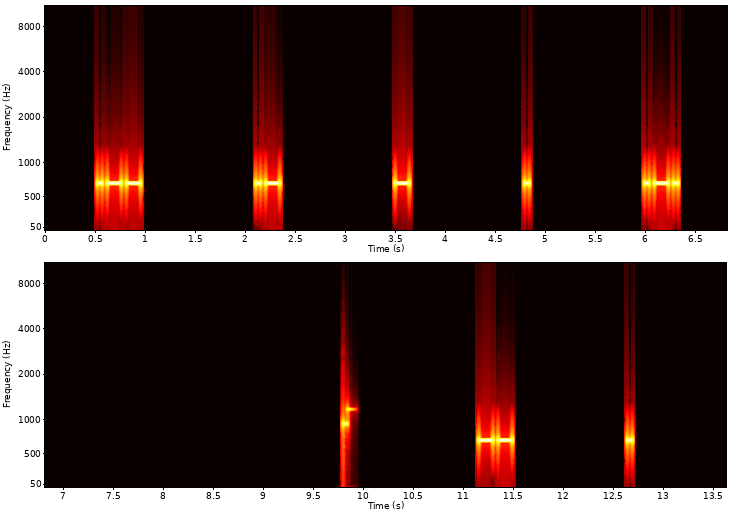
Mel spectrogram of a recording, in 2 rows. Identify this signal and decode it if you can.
Morse code, heard as a keyed tone, about 24 wpm, spaced as for 7 wpm, 690 Hz. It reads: WATER ME
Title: 8x Character Spacing - Top 200 Words - 25wpm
